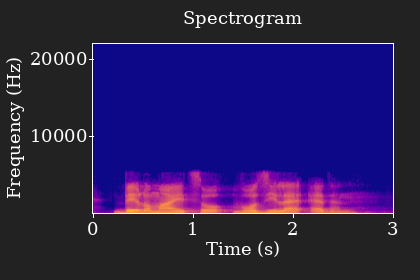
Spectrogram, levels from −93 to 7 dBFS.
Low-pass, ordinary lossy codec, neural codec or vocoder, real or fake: 5.4 kHz; none; codec, 24 kHz, 0.9 kbps, DualCodec; fake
